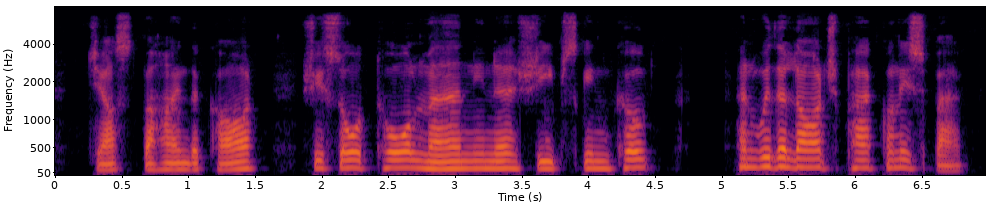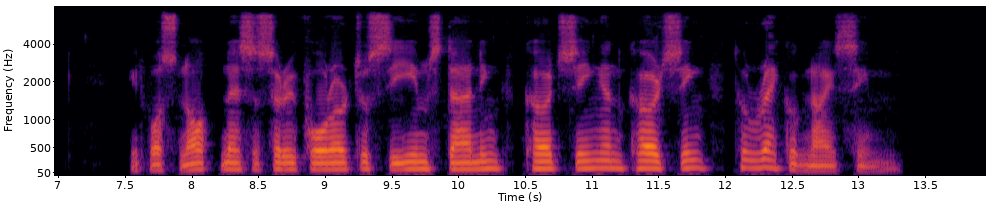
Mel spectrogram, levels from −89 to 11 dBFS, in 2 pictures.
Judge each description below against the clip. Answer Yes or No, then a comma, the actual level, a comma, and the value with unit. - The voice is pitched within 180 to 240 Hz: No, low, 125 Hz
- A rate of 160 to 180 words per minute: Yes, average, 165 wpm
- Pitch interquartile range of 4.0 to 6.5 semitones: No, average, 3.0 semitones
